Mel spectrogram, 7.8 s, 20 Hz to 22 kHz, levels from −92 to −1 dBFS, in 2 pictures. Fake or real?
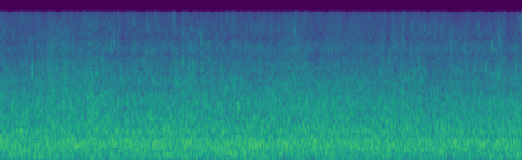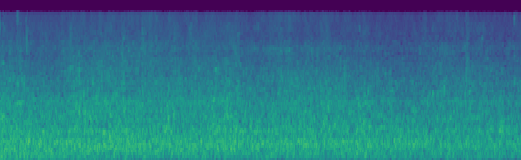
real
